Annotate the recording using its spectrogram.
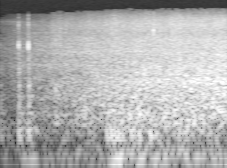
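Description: Rushing sea waves and wind, swelling up out of silence over about a second and then holding steady, with a few faint high ticks near the start.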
